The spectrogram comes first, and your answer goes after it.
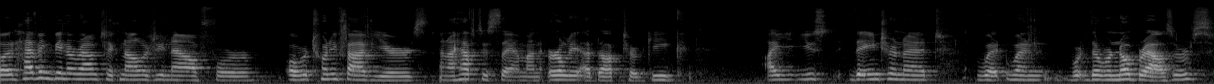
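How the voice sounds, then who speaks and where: Speaking at a fairly slow pace, a woman uses a fairly high pitch. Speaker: panel moderator and investment banker. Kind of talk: conference panel discussion. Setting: stage with audience. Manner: animated. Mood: upbeat, playful. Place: hall.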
